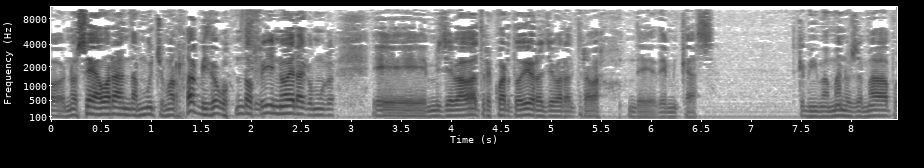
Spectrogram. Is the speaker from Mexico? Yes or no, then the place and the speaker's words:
no; Uruguay; now in Argentina; porque calcular 50 años atrás era venir a Argentina para un uruguayo, que era como un argentino ir a París, porque era mucha la diferencia de ciudad.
